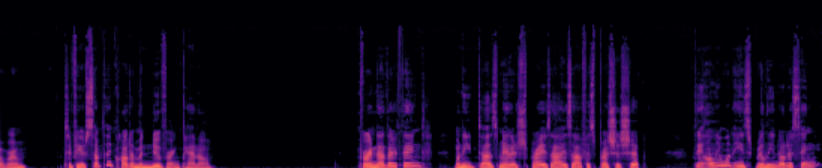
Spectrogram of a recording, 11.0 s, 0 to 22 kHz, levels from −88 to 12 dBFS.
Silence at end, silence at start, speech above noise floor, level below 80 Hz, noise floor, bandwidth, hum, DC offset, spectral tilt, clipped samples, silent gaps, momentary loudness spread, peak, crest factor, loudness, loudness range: 0.05 s; 0 s; 54 dB; -76 dBFS; -79 dBFS; 17.5 kHz; none; under 0.1%; -6 dB/octave; under 0.1%; none; 10 LU; -10 dBFS; 16 dB; -25 LUFS; 4 LU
